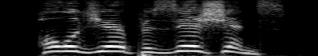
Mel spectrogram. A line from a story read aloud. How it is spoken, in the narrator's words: Ogden shouted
